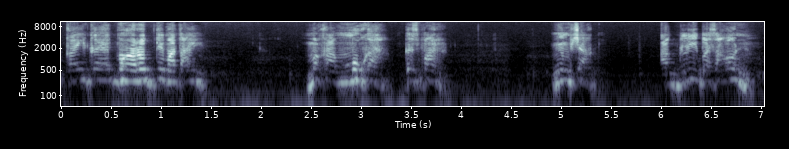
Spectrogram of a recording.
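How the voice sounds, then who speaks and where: A man's voice: very high-pitched, steady tone, measured pace, bright, forceful tone, husky, full character voice. An actor playing Edong, a frightened accomplice in a radio drama who urgently warns his partner to flee. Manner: urgent, insistent warnings. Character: Edong, frightened male accomplice urging escape.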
